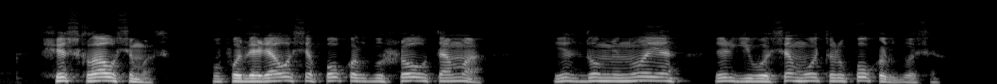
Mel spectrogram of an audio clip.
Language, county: Lithuanian, Klaipėda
